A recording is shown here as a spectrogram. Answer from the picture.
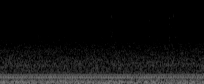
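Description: Steady low background hum with a few held mid-pitched tones, unchanging throughout.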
